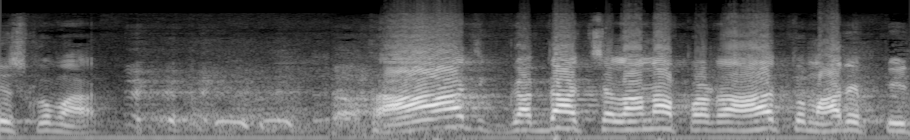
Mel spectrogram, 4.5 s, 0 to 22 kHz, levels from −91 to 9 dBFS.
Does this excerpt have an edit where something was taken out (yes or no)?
yes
